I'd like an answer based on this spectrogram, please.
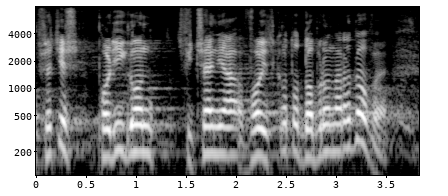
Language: Polish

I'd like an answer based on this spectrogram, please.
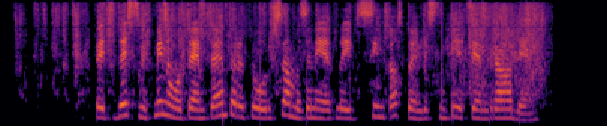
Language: Latvian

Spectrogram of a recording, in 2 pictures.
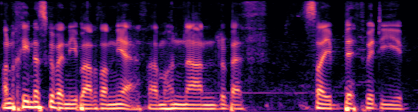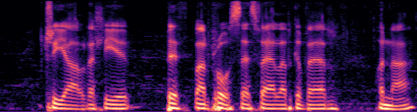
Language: Welsh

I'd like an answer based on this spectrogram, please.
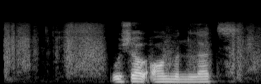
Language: Uzbek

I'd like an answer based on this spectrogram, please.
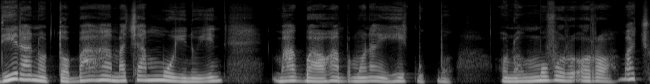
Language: Cross River Mbembe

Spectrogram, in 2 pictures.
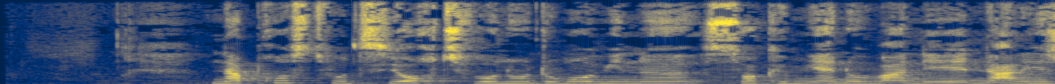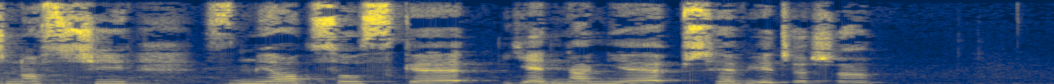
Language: Upper Sorbian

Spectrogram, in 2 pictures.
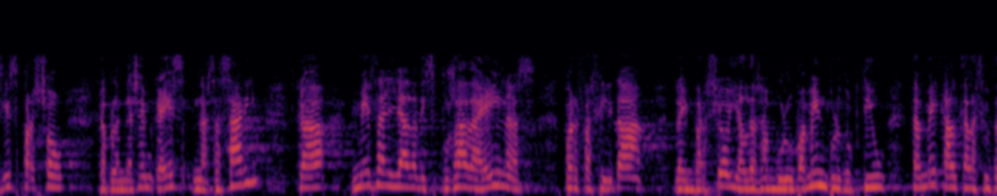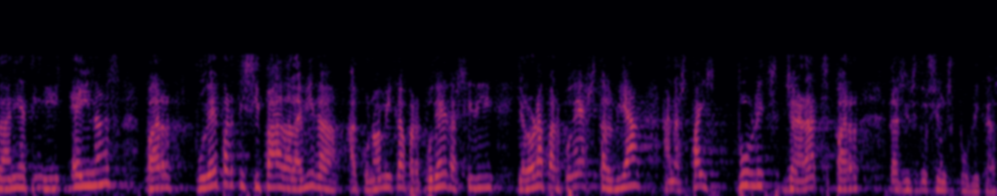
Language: Catalan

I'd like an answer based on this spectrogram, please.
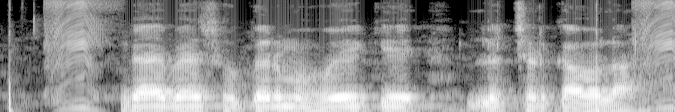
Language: Bhojpuri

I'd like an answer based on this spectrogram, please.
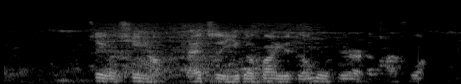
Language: Chinese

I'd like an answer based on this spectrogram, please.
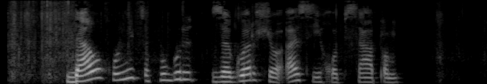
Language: Kabardian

